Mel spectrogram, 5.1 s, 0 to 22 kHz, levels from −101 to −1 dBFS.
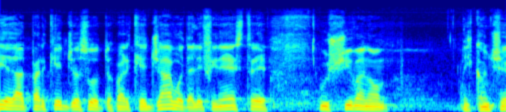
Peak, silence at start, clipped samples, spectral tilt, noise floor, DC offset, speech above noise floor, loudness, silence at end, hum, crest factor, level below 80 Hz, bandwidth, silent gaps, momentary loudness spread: -22 dBFS; 0 s; under 0.1%; -5.5 dB/octave; -62 dBFS; under 0.1%; 25 dB; -37 LUFS; 0 s; none; 16 dB; -66 dBFS; 16 kHz; none; 9 LU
